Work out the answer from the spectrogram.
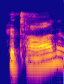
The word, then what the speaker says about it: Catan: i had no clue it's actually pronounced katan if i'm correct um i was correct but um 2018 we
